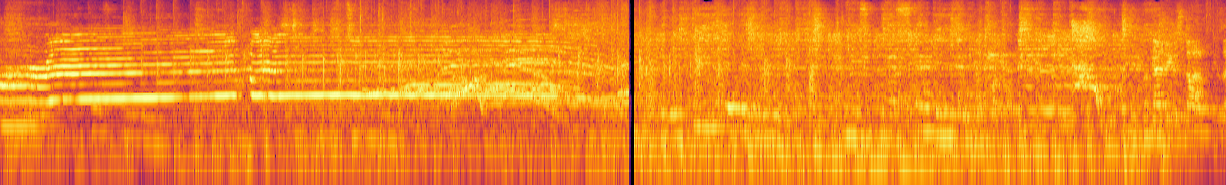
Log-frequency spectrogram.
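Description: An improv comedy show audience cheers and shouts loudly over upbeat music, voices and whoops blending into a continuous roar with some clapping.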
